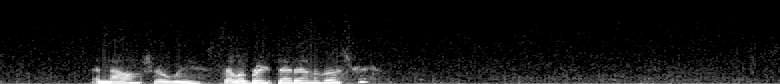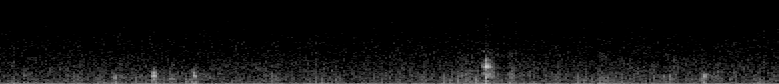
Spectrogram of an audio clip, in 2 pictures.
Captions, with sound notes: - And now, shall we celebrate that anniversary? (ducks quacking)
